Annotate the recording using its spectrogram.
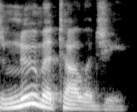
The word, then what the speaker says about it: pneumatology: This word begins with a P, which is not pronounced. It's pneumatology.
